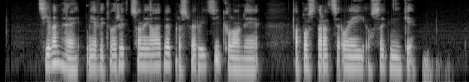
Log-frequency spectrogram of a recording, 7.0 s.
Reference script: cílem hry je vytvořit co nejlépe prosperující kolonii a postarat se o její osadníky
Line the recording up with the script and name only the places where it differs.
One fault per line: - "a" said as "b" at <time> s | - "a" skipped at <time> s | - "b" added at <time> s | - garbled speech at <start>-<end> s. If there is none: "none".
none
